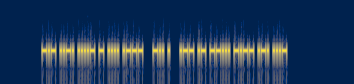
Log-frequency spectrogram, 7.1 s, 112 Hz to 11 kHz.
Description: Morse code, heard as a keyed tone, about 40 wpm, 700 Hz. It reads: KF4THJ DE WA7YRV
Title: USA Callsign DE Callsign 40wpm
